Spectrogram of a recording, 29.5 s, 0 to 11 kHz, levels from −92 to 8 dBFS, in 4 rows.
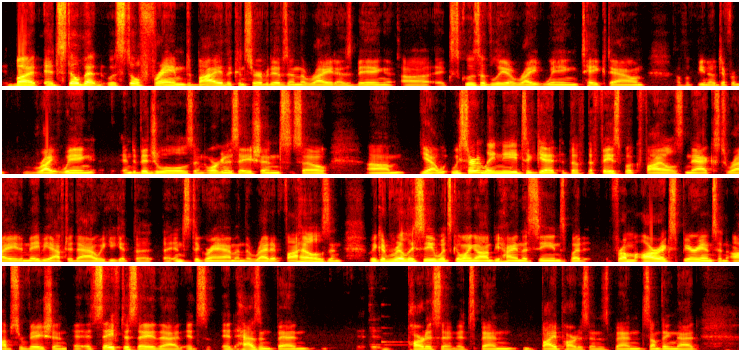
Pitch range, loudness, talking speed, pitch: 120-140 Hz, -19 LUFS, 190 wpm, 125 Hz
